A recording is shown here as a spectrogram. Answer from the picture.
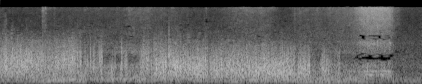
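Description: Wind rushing over the microphone of a camera moving at skating speed, mixed with the steady roll of inline skate wheels on asphalt. A brief sharper hiss comes near the end.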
